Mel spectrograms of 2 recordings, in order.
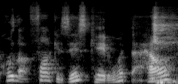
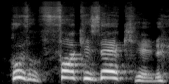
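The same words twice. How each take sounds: First: Lightly voiced amazement, slightly higher; milder retold disbelief. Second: High, loud disbelieving blurt; stunned outburst. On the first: Retelling the veteran's reaction between whistles, mild disbelief. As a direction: retell the shock with less force. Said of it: "just like". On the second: Retold or imitated. Teammate amazed by the new kid, high loud disbelief. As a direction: blurt it out in pure shock at the rookie. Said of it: "And he's like".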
